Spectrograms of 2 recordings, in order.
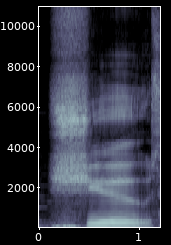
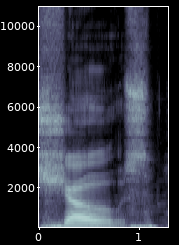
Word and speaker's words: shoes: look at that word it has the vowels o and then an e and yet it sounds like a u shoes it's not shows so this is the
